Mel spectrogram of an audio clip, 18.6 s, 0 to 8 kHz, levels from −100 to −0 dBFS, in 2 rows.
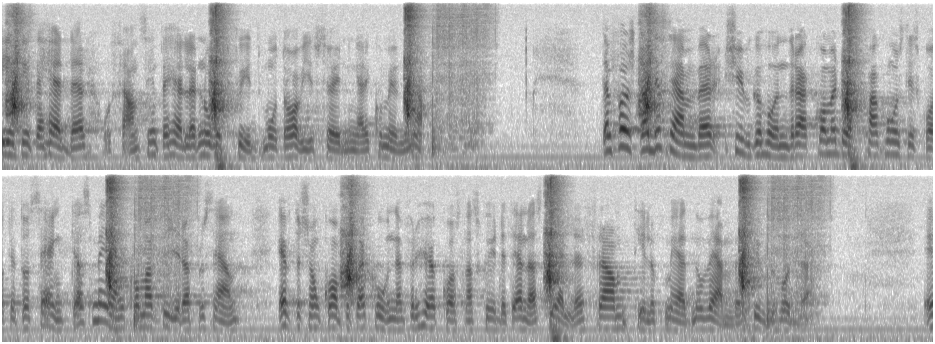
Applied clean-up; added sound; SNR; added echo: none; Fire; -2 dB; none.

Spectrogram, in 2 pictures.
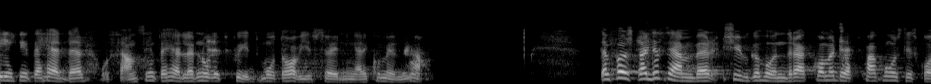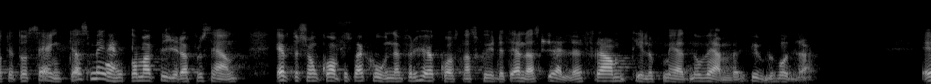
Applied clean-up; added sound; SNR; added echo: neural mask model Resemble Enhance denoiser.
